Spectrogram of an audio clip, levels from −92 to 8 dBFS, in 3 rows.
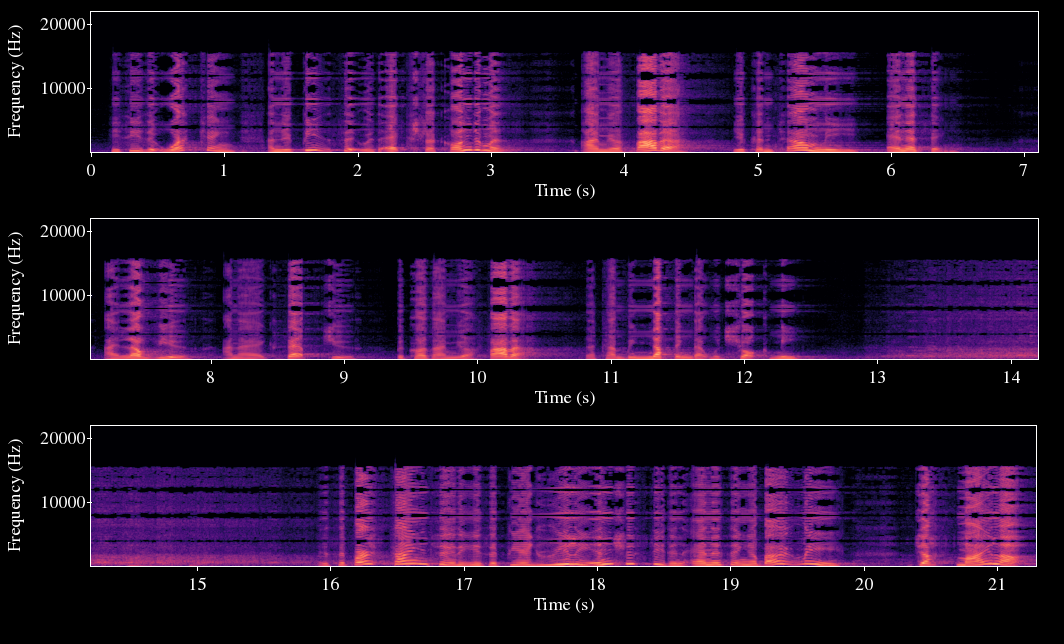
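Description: Throughout, the audio carries imaging from sample-and-hold upsampling. Samples were repeated without smoothing, which fits a jump from 8 kHz to 48 kHz. A mirror image fills 4 kHz to 8 kHz, about 13 dB down. It is a bright metallic fizz that follows the level.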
